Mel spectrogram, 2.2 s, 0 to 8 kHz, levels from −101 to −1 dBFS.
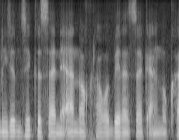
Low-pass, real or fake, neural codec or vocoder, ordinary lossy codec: none; fake; codec, 16 kHz, 0.7 kbps, FocalCodec; none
